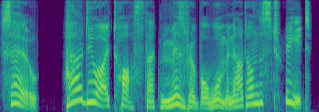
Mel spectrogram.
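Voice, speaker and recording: A woman voicing a thin, gloomy old man in his late sixties who speaks in a slow, formal and dryly sour way. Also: fairly low pitch, very animated, no echo, studio quality. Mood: glum, formal. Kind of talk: audiobook character voice.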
